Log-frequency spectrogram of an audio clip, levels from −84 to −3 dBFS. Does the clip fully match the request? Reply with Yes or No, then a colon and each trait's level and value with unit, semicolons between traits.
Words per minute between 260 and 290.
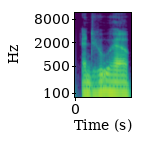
No: fast, 305 wpm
